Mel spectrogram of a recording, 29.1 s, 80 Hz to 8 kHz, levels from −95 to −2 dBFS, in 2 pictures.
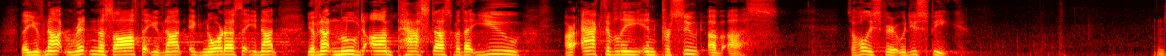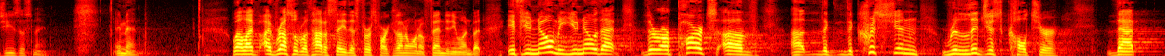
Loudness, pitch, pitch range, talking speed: -24 LUFS, 165 Hz, 150-185 Hz, 155 wpm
